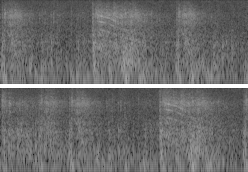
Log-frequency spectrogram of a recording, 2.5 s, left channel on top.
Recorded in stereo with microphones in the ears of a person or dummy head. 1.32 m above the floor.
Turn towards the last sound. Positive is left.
No sound to turn to.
